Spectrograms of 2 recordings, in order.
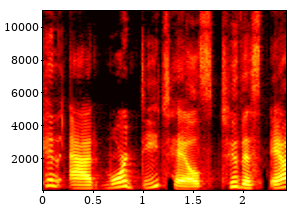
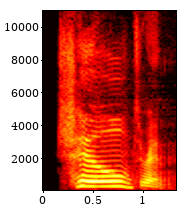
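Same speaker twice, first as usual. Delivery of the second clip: put-on children with first syllable CHIL- stressed; 6 semitones higher, 6 dB louder than usual. Teaching the plural of child: stress on first syllable of children. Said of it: "we need to stress the first syllable. Listen".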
